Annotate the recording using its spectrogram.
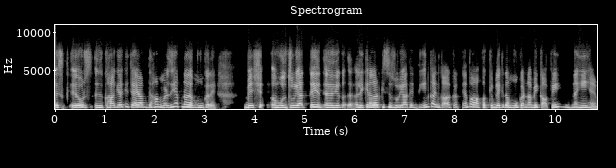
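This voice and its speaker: A woman's voice: fairly high pitch, a little mellow, no room sound. A woman giving a religious lecture, explaining step by step and reading scripture translations aloud with hesitant fillers. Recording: dull, dry lo-fi recording.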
